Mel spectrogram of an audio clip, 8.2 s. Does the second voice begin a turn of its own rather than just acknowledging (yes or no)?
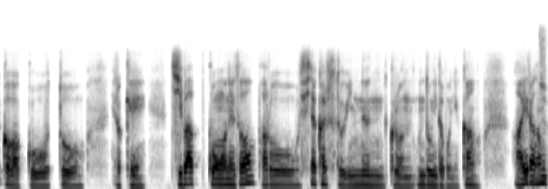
no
